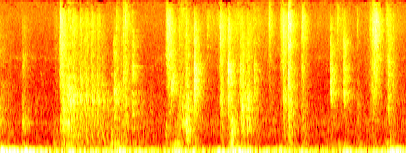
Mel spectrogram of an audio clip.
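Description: A door rattles and scrapes as it is pushed open and shut, with a series of clattering, sliding bursts spread over a few seconds and no voices.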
